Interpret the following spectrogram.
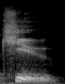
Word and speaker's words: queue: makes perfect number 27 the word q.q which is strange word in terms of its pronunciation because it's basically the letter Q followed by four unnecessary letters isn't it Q because we say the letter Q is Q and the word Q is pronounced the same way so why do we have Yui Yui at the end I don't know but anyway it's pronounced Q for example sorry are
